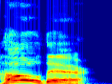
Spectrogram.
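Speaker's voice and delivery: loud, high call projected across a distance. Voicing a rider calling down from a good distance off: calling down from a distance. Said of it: "they call down from a, a good distance off".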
